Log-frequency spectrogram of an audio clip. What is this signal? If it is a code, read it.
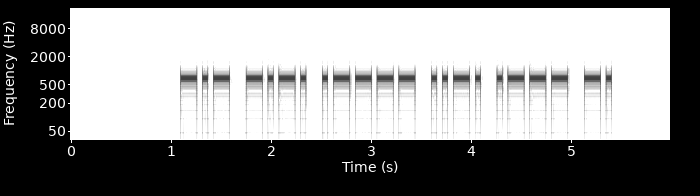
Morse code, heard as a keyed tone, about 23 wpm, 700 Hz. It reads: KC1FJN
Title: Speed Racing - USA 2x3 Call Signs 22wpm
